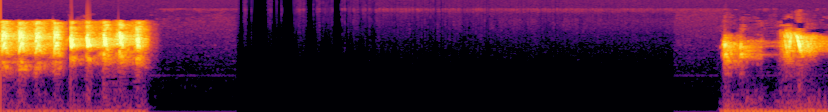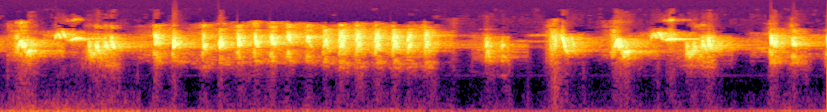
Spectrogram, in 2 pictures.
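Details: Eurasian tree sparrow fight calls: a short buzzy rattle, a long silence, then an excited jumble of squeaky chirps and quick chattering runs.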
